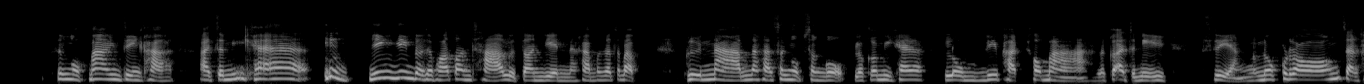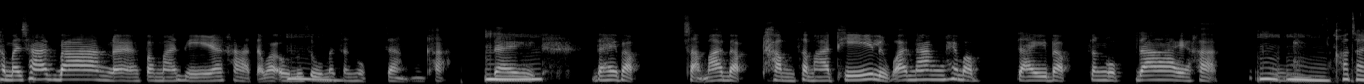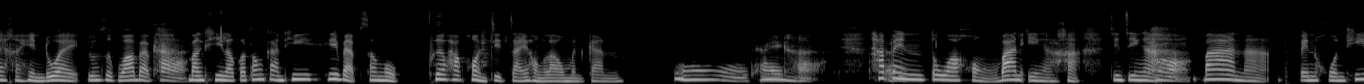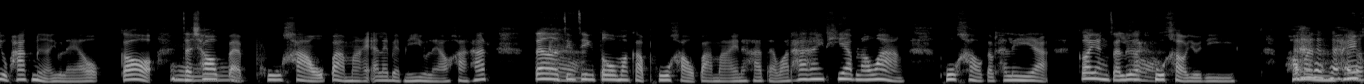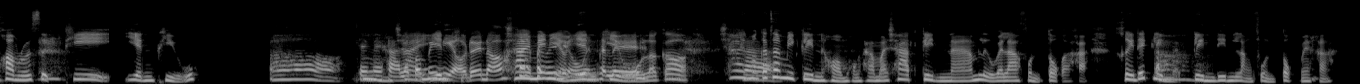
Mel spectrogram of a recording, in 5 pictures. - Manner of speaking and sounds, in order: throat clearing; other background noise; tapping; "แต่" said as "เตอ"; laugh; laugh; chuckle
- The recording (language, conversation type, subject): Thai, unstructured, ที่ไหนในธรรมชาติที่ทำให้คุณรู้สึกสงบที่สุด?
